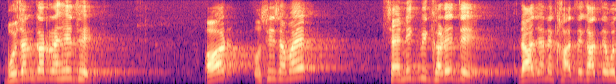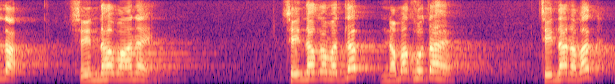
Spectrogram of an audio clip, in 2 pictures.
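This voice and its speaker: A man's voice: very high voice, pushed and bright, long reverb tail. A man, a Jain monk, giving a sermon to his listeners, telling stories, acting out dialogue and asking them questions. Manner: acts out quoted dialogue, asks the audience questions. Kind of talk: sermon with storytelling.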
